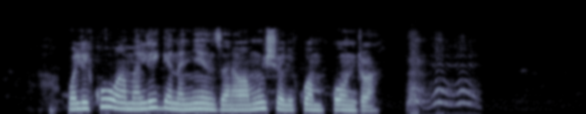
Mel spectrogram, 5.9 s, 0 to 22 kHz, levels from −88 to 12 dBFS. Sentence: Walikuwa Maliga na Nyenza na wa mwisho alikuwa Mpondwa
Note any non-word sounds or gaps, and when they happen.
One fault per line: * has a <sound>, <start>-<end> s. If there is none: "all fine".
* has a bark, 4.0-4.8 s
